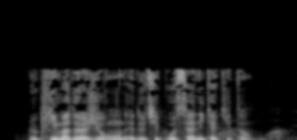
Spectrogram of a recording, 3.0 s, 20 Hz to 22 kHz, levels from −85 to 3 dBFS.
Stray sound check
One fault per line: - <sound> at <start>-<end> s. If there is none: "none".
none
